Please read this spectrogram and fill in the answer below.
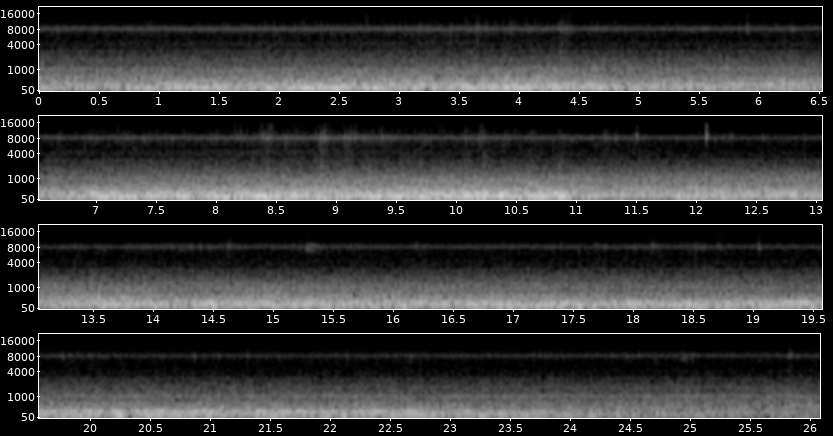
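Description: Car driving, heard from inside the cabin: a steady low rumble of engine and road noise, loudest for a few seconds in the first half, then easing off and dropping near the end as the car slows behind traffic.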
